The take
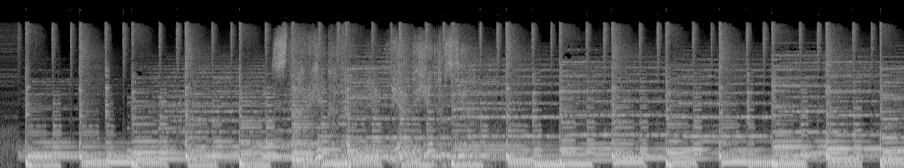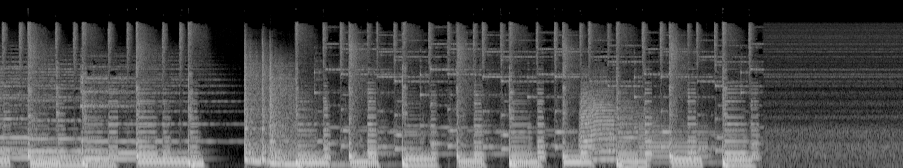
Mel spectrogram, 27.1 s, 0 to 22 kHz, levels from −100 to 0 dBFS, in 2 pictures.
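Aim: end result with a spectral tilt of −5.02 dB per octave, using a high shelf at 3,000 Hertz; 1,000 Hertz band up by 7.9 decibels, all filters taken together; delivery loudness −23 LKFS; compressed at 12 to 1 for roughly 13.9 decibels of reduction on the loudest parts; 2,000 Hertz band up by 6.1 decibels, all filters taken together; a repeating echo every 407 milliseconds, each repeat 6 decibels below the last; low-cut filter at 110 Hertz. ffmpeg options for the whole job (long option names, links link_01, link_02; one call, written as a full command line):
ffmpeg -i in.wav -af "highpass=110,equalizer=frequency=1000:width_type=o:gain=9,equalizer=frequency=2000:width_type=o:gain=8,highshelf=frequency=3000:gain=-8.5,acompressor=threshold=-34dB:ratio=12,aecho=1:1:407|814|1221|1628|2035|2442:0.501|0.251|0.125|0.0626|0.0313|0.0157,volume=14dB" out.wav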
